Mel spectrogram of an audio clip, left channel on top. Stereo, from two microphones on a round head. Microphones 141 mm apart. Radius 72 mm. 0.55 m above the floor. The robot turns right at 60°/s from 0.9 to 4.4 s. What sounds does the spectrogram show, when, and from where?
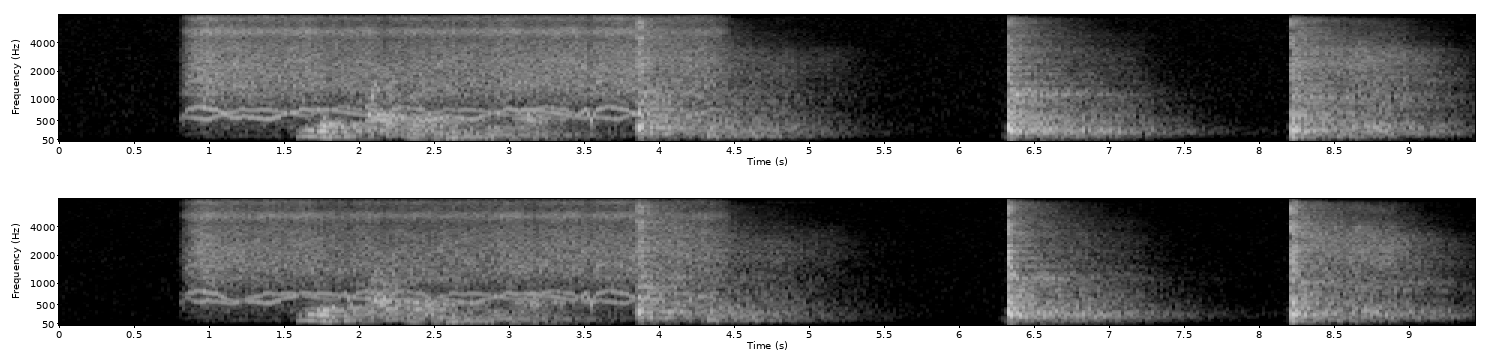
1.6 s a man speaking: 75° left, 3 m; by 3.3 s 175° left, 3 m
3.9 s a gunshot: 5° right (ahead or behind), 1.5 m; by 8.9 s 40° right (ahead or behind), 1.5 m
